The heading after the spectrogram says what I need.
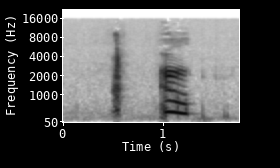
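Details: Five-week-old baby with hiccups, one short sharp catch followed by a brief squeaky vocal sound: hiccups.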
